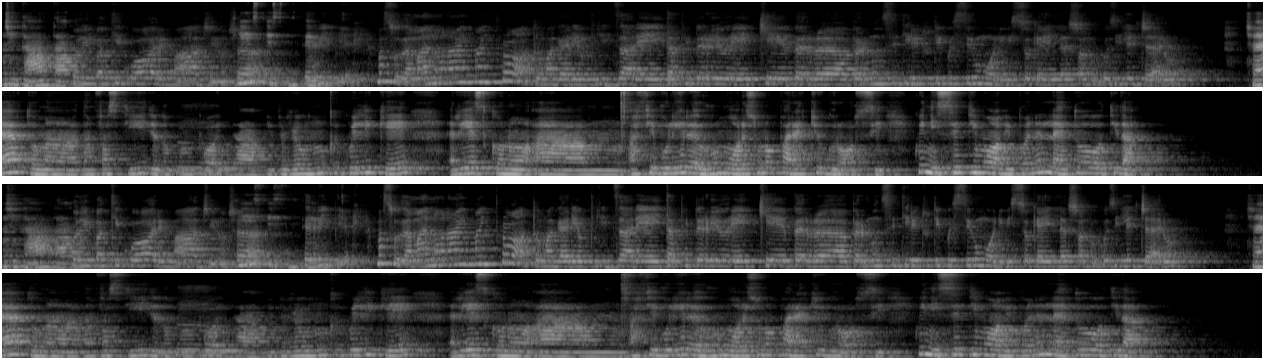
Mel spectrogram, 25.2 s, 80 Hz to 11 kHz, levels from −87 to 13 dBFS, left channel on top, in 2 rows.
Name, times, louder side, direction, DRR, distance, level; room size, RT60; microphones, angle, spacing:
voice 1, 0.0-0.7 2.3-2.7 3.0-3.2 12.4-23.9, left 3 dB, 90° left, 3 dB, 0.5 m, -31 dB
voice 2, 0.7-2.6 3.0-11.7 14.3-15.0, right 2 dB, 35° right, 3 dB, 0.4 m, -38 dB
3.7 x 2.3 x 2.4 m, 1.2 s
head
